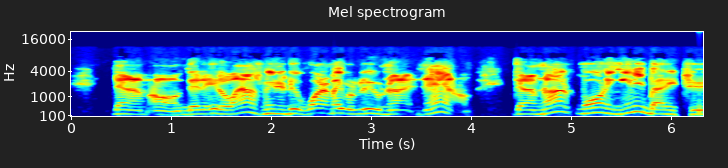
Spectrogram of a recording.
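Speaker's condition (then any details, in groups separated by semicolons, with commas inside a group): Cerebral palsy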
